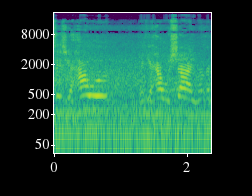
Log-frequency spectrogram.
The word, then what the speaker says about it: Yahweh: So in the Hebrew, we're going to start with Yahweh. And to break it down just like syllable by syllable, and then I'm going to put it all together. It's Yah, Ha, Wah, Ha.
